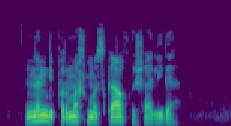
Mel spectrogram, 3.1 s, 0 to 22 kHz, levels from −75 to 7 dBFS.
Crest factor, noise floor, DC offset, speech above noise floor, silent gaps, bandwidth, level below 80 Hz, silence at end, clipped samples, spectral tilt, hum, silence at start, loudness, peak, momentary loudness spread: 20 dB; -65 dBFS; under 0.1%; 46 dB; none; 9.8 kHz; -56 dBFS; 0.75 s; under 0.1%; -5.5 dB/octave; none; 0.35 s; -21 LUFS; -2 dBFS; 9 LU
